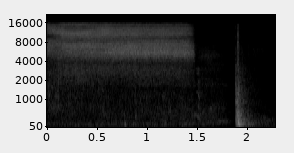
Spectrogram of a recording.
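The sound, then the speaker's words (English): A steady, airy hiss like a serpent's runs for about a second and a half, then cuts off; a moment later comes a single sharp, brief burst of noise. No one speaks. “Hiss? That sounds like a serpent.”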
